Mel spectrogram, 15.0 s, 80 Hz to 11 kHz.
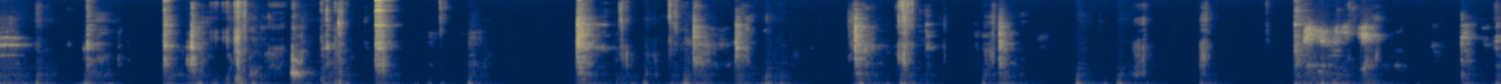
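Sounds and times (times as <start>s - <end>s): wet mouth smacks and chewing: 11.3s - 12.2s.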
